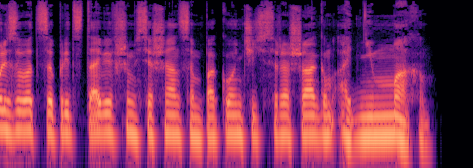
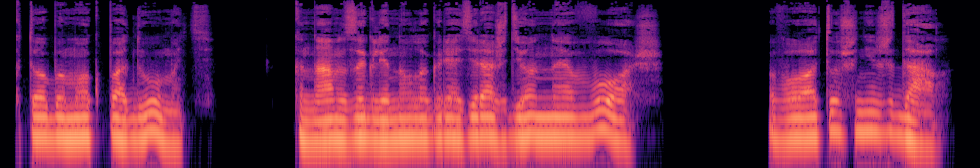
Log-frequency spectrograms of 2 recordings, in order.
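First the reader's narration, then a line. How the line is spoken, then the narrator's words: Creaky voice filling the cave. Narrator (Russian): Проскрипел он на всю пещеру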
